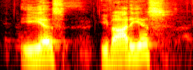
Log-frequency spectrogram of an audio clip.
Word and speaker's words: Evodius: And he's now, just like Timothy is in Ephesus for Paul, like we're talking about on Sundays, how do you say that, would you say? I've tried to do some pronunciation things before I start talking. Evodius? Okay, very good.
